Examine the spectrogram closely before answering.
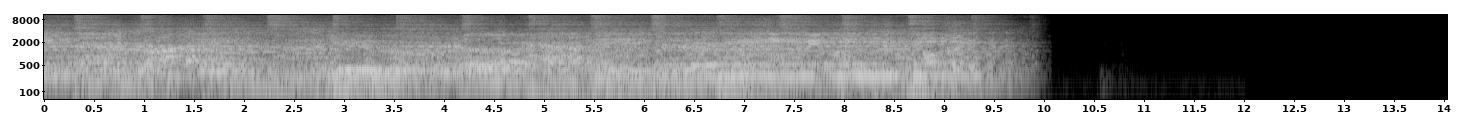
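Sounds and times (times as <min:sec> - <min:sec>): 
German band playing: 0:00.0 - 0:10.0.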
